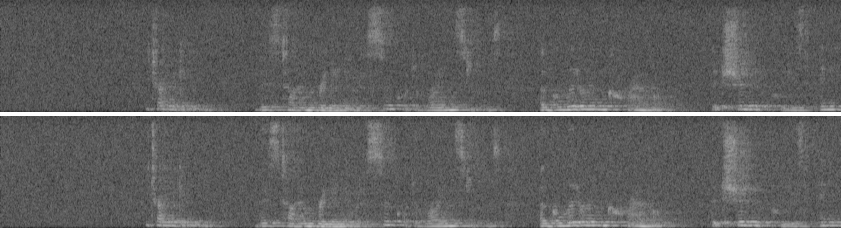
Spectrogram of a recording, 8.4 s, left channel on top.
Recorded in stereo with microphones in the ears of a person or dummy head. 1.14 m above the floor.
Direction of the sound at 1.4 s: 50° right (ahead or behind).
